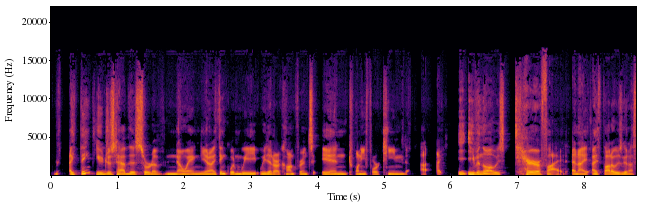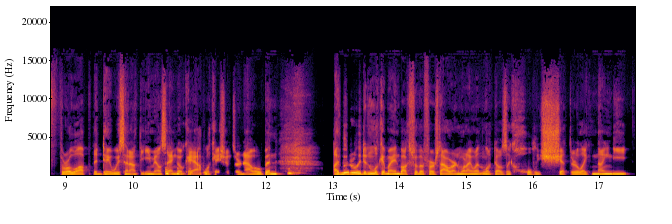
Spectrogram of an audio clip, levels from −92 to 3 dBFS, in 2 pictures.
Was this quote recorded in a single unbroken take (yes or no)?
yes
